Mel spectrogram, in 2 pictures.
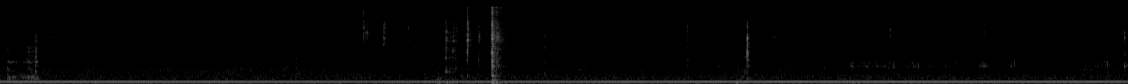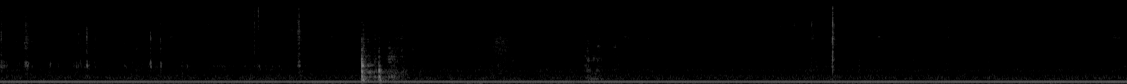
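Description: Quiet paper-craft handling sounds: kraft card being cut and moved about on a cutting mat, with scattered small clicks and rustles. A few sharper clicks come about five seconds in and again about fifteen seconds in, over a steady low hum.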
